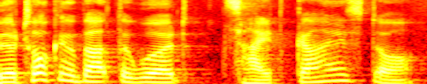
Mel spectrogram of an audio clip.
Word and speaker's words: Zeitgeist: We are talking about the word zitgeist or zeitgeist as it is pronounced in English which spells zi t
